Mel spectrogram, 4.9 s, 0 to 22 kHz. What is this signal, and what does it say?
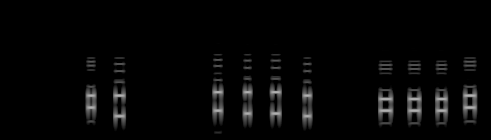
DTMF, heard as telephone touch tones, dialled by hand, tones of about 80 ms. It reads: 02 9662 7770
